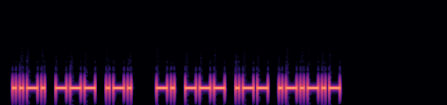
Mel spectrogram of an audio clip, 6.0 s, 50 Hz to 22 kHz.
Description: Morse code, heard as a keyed tone, about 25 wpm, 700 Hz. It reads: FOR NOW.
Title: Sentences from Top 1000 Words - Review Part 6 - 25wpm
